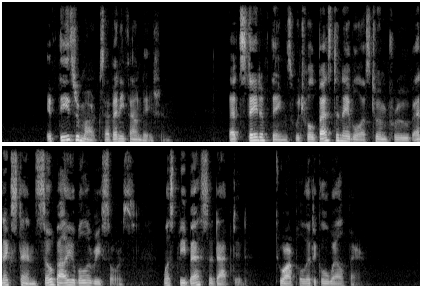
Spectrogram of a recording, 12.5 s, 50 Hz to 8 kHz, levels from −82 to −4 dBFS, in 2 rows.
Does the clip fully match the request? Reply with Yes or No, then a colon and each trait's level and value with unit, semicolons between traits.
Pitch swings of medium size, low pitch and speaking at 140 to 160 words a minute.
Yes: average, 4.1 semitones; low, 120 Hz; average, 150 wpm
